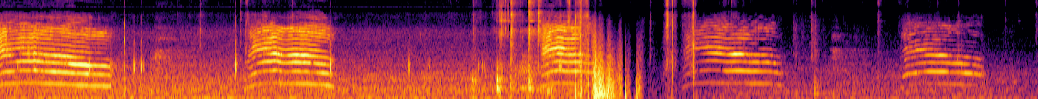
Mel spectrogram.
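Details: Female house cat Picchi talks eagerly at a ball of her own brushed-out fur. She gives four clear, drawn-out harmonic meows, two at the start and two near the end, with a loud rustling clatter in between.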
